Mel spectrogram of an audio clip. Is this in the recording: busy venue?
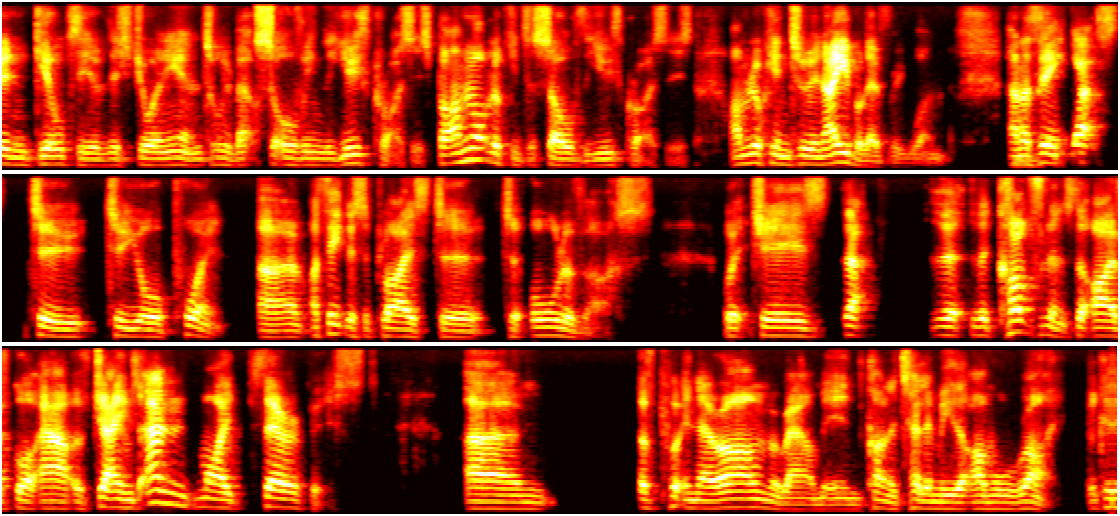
no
